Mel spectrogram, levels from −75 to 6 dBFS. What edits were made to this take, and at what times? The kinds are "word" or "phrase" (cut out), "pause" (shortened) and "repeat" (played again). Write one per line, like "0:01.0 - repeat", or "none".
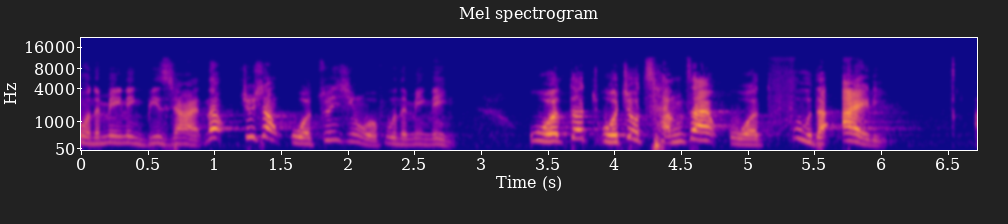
none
